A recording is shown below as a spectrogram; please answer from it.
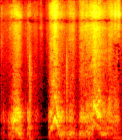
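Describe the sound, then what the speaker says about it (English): Zipper pulled shut on a Coach Hamilton Day Brief men's briefcase bag, three rasping strokes close to the mic separated by brief pauses. "Zip it up, secure it."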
